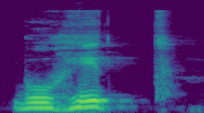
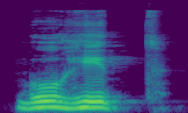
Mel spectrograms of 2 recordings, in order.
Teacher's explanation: یہاں پہ یہ دیکھیں، با پیش بو، حاضر ہی، بوہی، تا زبر تا، بوہیتا، اور اگر ہم وقف کر لیتے ہیں تو یہاں پر ہم ادا کریں گے بوہت، تا پہ ہمس ہو جائے گا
